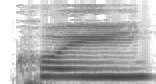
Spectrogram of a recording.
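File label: "kui", Putonghua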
